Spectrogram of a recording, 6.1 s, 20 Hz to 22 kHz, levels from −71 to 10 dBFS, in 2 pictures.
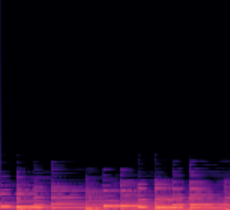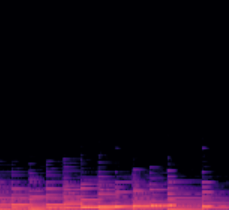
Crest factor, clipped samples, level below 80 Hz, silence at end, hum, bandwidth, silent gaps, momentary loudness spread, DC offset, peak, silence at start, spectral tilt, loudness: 14 dB; under 0.1%; -54 dBFS; 0 s; none; 6.4 kHz; none; 5 LU; under 0.1%; -4 dBFS; 0 s; -5.5 dB/octave; -18 LUFS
